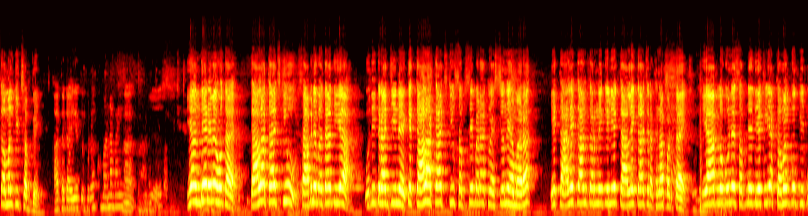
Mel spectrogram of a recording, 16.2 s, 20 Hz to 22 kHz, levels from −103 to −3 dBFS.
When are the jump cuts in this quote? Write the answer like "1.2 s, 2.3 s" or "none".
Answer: none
